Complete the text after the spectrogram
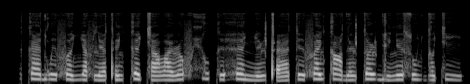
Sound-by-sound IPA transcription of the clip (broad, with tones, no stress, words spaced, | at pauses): kæ˧ dwɪ˧˩fɜ˧˩ ʎæ˧˩flʲɑ˩˧tʼɪ˧˩lʲ kɛ˥˧cæ˩˧lˠæ˧ɭʌ˥f çu˥kɪ˧ hɛ˥˧ɲi˩˧ɭtʼæ˩˧ tɪ˥˧ fæ˥lʲkɑ˥˧dɛ˧ɭ tɜ˥ɭɡi˧˩lʲɜ˥˧ su˥˧ʎdʌ˥˧ci˥˧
